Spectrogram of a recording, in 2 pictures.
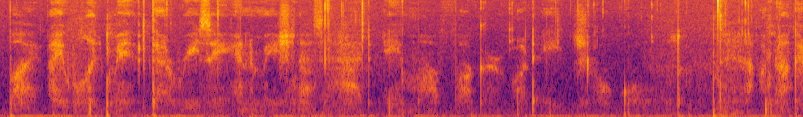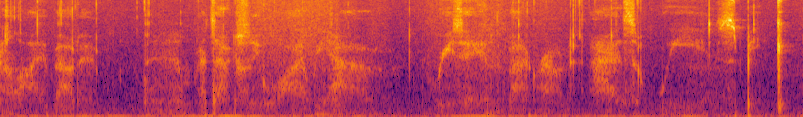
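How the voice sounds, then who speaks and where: An ASMR host speaking in a breathy library whisper, rambling casually and giving opinions. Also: moderate pace, rough recording.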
